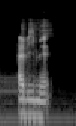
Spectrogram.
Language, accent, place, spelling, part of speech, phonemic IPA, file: French, France, Lyon, abîmée, verb, /a.bi.me/, LL-Q150 (fra)-abîmée.wav
- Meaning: feminine singular of abîmé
